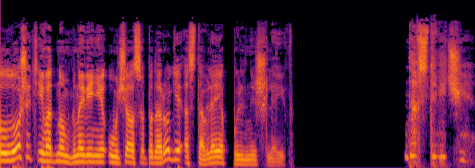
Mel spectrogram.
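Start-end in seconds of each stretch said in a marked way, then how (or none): 6.1-7.0 high, soft, sighing goodbye; wistful sigh. A narrator's reading. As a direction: sigh it after him, high and quiet. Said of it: "вздохнула Аманда".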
